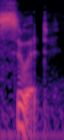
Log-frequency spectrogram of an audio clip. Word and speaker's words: suet: you say that word it's not said like black soot from charcoal it's suet i think good lord there is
